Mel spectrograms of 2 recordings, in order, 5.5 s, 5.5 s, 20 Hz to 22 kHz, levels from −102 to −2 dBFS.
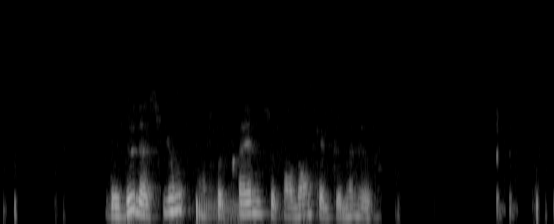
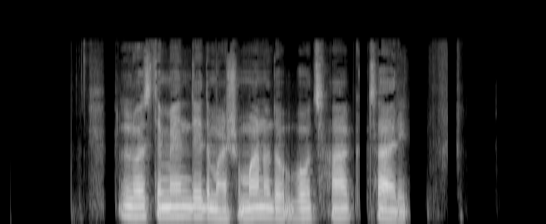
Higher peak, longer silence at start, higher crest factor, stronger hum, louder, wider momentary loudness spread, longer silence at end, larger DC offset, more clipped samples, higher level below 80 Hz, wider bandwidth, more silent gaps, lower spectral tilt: second, -28 dBFS vs -10 dBFS; about the same, 1.1 s vs 1.2 s; about the same, 22 dB vs 18 dB; neither; second, -48 LUFS vs -26 LUFS; first, 14 LU vs 6 LU; first, 1.8 s vs 1.4 s; neither; neither; second, -86 dBFS vs -70 dBFS; second, 5 kHz vs 11 kHz; second, none vs 3.60-3.66 s; first, -11 dB/octave vs -5.5 dB/octave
